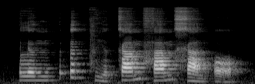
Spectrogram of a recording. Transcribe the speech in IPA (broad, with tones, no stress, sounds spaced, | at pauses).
l ə˧ ŋ | ʔ ə˦˥ k̚ f i˨˩˨ ə̯ k a˧˥ m h a˧˥ m x a˨˩ n ʔ ɔ˨˩˨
